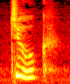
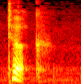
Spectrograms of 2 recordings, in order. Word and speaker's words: took: Now don't say that word with an OO pronunciation like took. It should be took.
